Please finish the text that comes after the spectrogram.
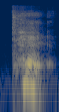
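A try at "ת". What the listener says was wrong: it's a T sound, but this is not a tet, it's a tub. And I need to change that because it's not a th sound, despite what they say.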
